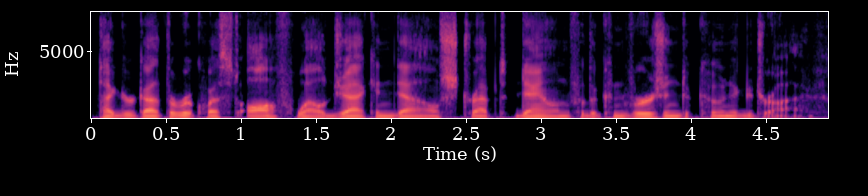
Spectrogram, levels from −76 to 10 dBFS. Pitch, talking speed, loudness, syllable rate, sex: 95 Hz, 205 wpm, -19 LUFS, 5.2 syllables/s, male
